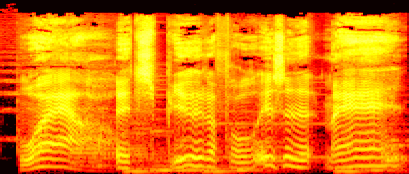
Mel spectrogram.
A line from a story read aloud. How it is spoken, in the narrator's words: drawled like a stoned diamond appraiser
